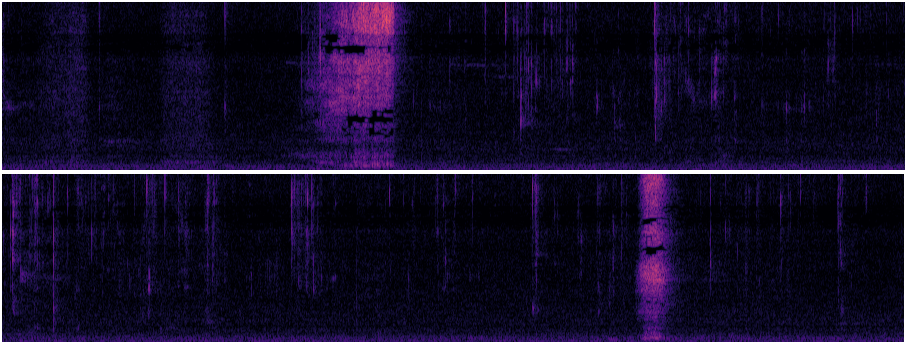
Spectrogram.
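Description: Person eating instant noodle soup: quiet chewing and faint small clicks, with two loud slurps of noodles, one about two and a half seconds in and a shorter one near the end.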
